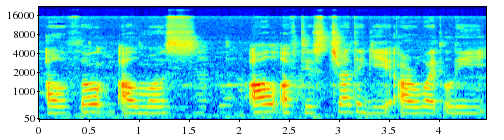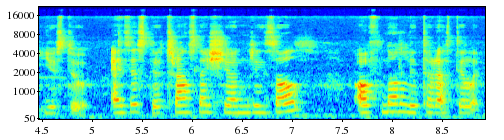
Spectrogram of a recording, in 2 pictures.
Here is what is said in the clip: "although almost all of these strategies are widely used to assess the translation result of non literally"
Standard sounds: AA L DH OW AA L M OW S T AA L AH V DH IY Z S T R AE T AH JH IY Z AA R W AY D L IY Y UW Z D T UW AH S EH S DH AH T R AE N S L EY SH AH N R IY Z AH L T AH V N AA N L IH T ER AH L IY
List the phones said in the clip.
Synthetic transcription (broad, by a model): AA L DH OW AA L M OW S T AA L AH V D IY S T R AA T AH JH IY AA R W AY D L IY Y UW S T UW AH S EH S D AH T R AE N S L EY SH AH N R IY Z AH L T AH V N AA N L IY T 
